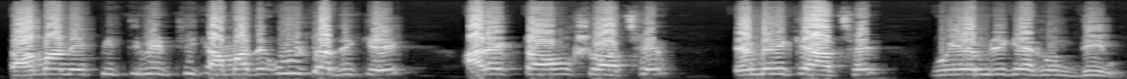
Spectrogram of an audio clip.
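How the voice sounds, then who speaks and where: A man teaching a live online lesson, energetic, repeating answers and quizzing his students. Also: extremely high pitch, brisk, low-quality recording. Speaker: admission coaching teacher.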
